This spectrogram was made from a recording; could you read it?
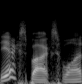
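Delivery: voice cracking. Listing the consoles the game comes out on, voice cracking. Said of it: "as my voice cracks".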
